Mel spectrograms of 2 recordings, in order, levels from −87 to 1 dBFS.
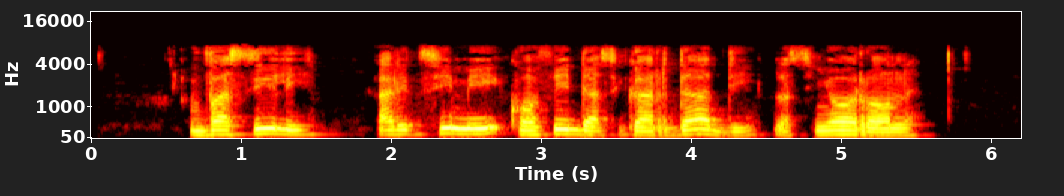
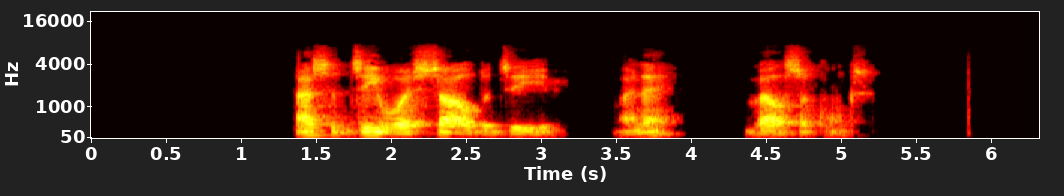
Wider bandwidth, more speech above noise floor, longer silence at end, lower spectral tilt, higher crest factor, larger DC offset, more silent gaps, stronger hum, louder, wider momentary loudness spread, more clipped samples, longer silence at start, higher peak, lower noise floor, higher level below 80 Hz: about the same, 7.4 kHz vs 7.6 kHz; second, 40 dB vs over 71 dB; second, 0.7 s vs 1.15 s; about the same, -5 dB/octave vs -5 dB/octave; second, 14 dB vs 20 dB; neither; second, none vs 3.19-3.47 s, 3.97-4.35 s; neither; first, -14 LUFS vs -19 LUFS; second, 14 LU vs 18 LU; neither; second, 0.65 s vs 1.35 s; about the same, -2 dBFS vs -2 dBFS; second, -54 dBFS vs under -90 dBFS; first, -54 dBFS vs -62 dBFS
